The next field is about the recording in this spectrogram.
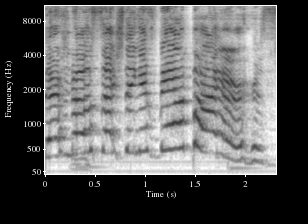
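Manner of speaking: very high, very loud yelling outburst. Retelling what a player's character yells: imitating someone yelling. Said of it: "He just yells out".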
